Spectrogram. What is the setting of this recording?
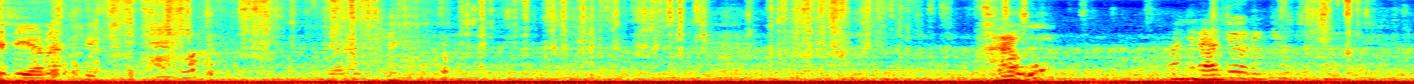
car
